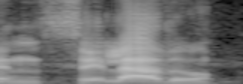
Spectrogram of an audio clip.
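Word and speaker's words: Encélado: Enceladus es la pronunciación inglesa, encelado sería en latín traer de Encelado fragmentos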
